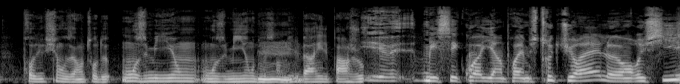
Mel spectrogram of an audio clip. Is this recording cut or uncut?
cut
